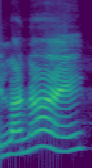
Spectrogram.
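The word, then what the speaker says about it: Lānaʻi: So long a at the beginning and an okina at the end. E ho'olohe mai, lanai.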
